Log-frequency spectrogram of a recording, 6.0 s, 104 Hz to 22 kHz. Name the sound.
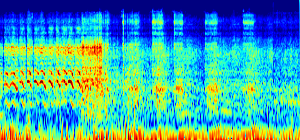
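Willys CJ-3B Jeep engine starting after gas poured in carburetor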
